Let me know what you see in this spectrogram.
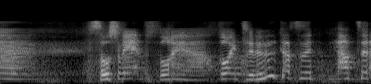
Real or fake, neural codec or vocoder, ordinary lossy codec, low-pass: fake; codec, 16 kHz, about 1 kbps, DyCAST, with the encoder's durations; none; none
